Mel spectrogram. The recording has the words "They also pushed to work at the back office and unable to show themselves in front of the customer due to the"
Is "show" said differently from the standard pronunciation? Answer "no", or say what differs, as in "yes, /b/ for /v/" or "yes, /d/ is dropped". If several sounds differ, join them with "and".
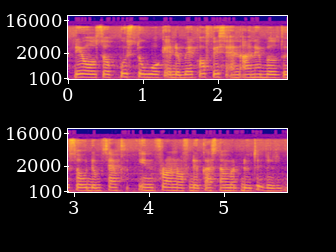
yes, /s/ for /ʃ/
